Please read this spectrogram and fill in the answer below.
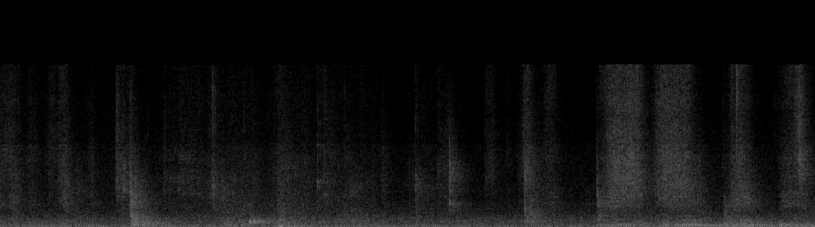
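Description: Blue painter's tape being peeled off and repositioned on a vinyl decal's paper transfer sheet on a glass door: paper and tape rubbing and rustling against the glass. There are sharp clicks about a second and four seconds in, and a longer scratchy rustle near the end.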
